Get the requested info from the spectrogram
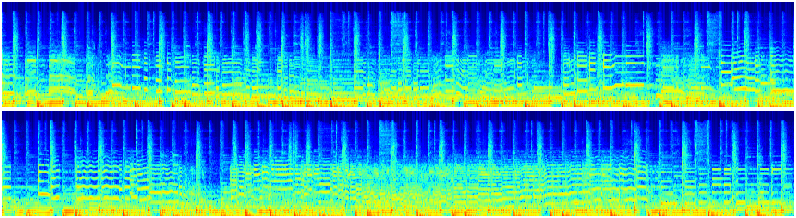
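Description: PRS SE Silver Sky electric guitar playing lead lines with string bends over a backing track with a steady drum beat and bass.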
